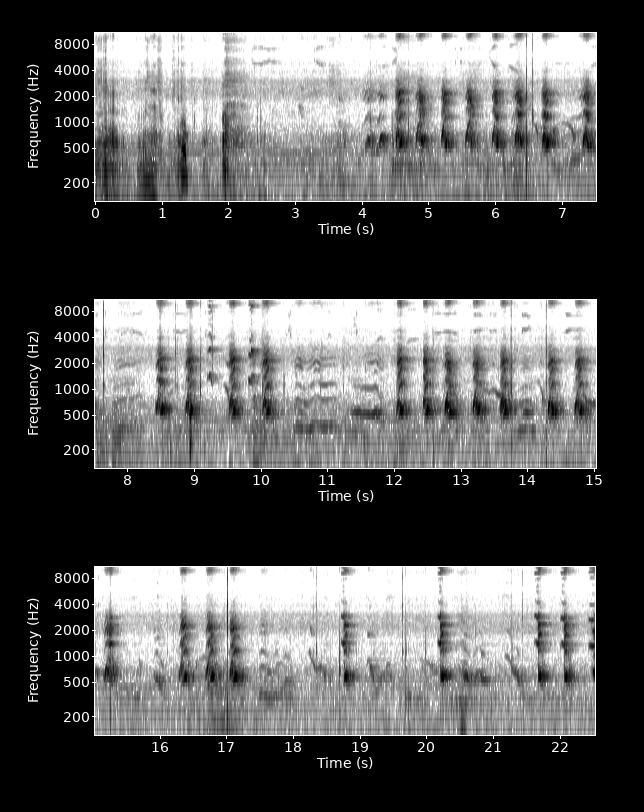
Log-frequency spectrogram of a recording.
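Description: English setter puppy yipping and whimpering in a long run of short, high cries, about two a second, with a pause before a few more near the end.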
